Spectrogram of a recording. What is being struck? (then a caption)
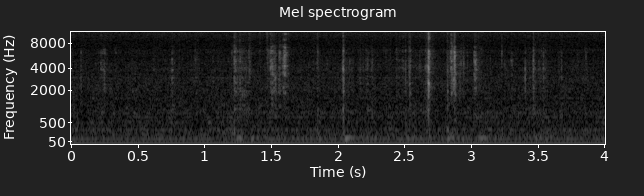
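Household soap bar cut by a small knife. A small knife shaves flakes off a palm-sized, solid, light brown household soap bar held in the hand. Quiet, sharp scraping cuts and ticks sound over a low steady hum. The brightest click lands near 2.7 seconds.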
